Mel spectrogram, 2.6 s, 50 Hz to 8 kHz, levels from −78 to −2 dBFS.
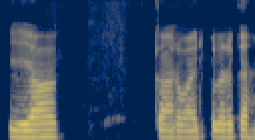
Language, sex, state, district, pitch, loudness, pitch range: Hindi, male, Bihar, Begusarai, 140 Hz, -19 LUFS, 135-210 Hz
